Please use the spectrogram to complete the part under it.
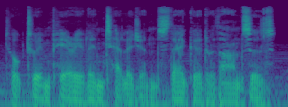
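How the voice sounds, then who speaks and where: A cool, controlled secret agent from a sci-fi game. His voice sits very low with a gravelly creak, and he delivers his lines with dry, sardonic wit. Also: fairly quick, fairly bright tone, faint music behind, heavily acted. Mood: guarded. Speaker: voice actor. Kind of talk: dramatic sci-fi game dialogue.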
